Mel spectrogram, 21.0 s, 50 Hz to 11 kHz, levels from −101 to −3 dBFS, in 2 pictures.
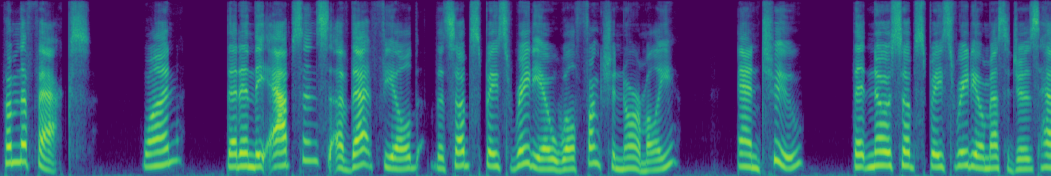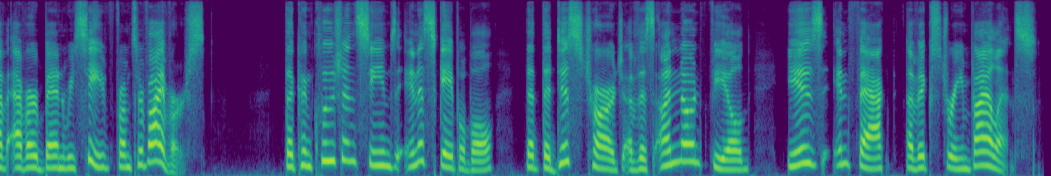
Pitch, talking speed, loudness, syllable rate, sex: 230 Hz, 135 wpm, -22 LUFS, 4.7 syllables/s, female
